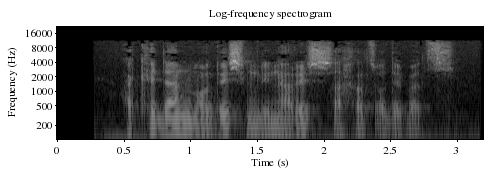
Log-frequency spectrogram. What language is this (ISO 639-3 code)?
kat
